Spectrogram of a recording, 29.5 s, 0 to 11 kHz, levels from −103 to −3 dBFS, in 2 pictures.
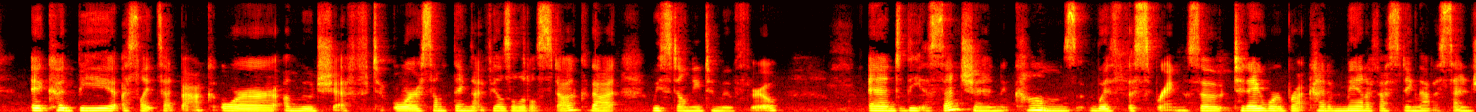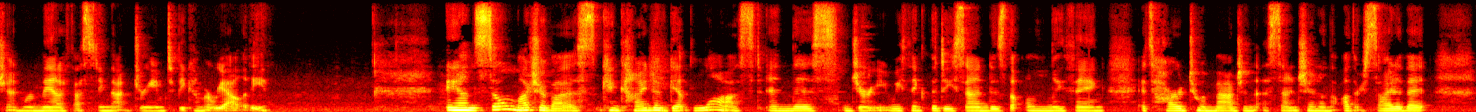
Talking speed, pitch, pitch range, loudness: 165 wpm, 190 Hz, 175-205 Hz, -24 LUFS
